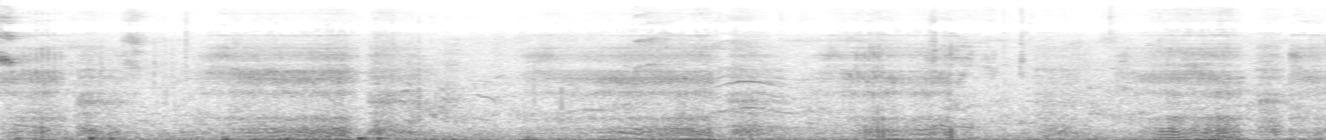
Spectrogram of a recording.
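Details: Pig snoring at Swan Valley Cuddly Farm in Perth: low, rough rumbling breaths repeating through the recording, with human voices talking in the background.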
